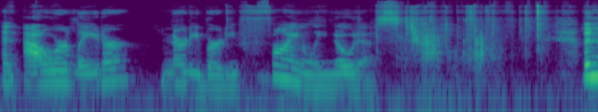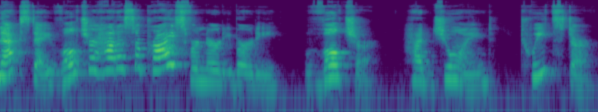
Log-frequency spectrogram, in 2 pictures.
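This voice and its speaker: Woman doing storytime read-aloud, slow and really sing-song up and down, dramatic emphasis. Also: mid-range voice, slight background noise. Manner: expressive, measured, dramatic emphasis. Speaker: storybook reader. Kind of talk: animated children's read-aloud narration.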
